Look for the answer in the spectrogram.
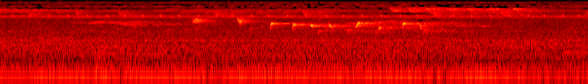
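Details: Streak-eared bulbul, a territory holder answering lure calls, gives a string of short, clipped chirps in the middle of the recording. A strong low rumble and constant hiss partly mask the calls.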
